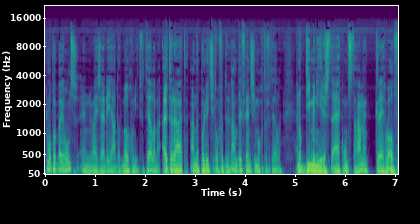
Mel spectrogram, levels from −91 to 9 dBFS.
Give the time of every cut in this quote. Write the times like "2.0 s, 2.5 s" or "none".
3.3 s, 3.7 s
